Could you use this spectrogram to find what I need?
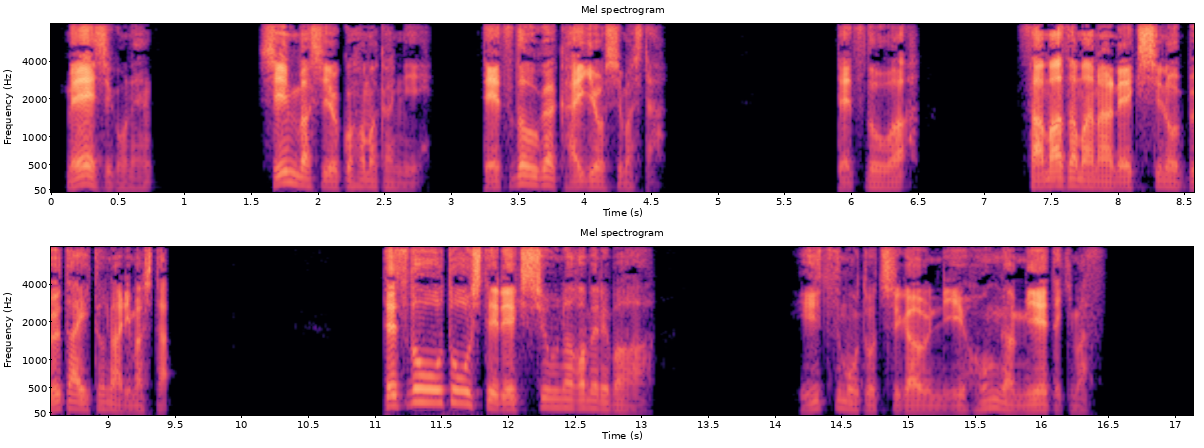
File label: narration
